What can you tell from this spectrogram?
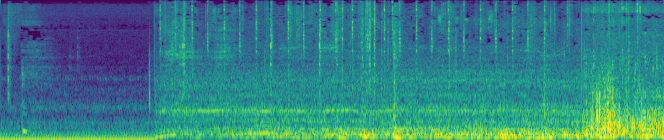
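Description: Steady low hum inside a truck's cabin. About a second and a half in, it changes abruptly to a vehicle driving on wet city streets: engine and tyre noise, a brief rising engine tone, and many light ticks. Near the end it turns rougher and gustier, like wind on the microphone.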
